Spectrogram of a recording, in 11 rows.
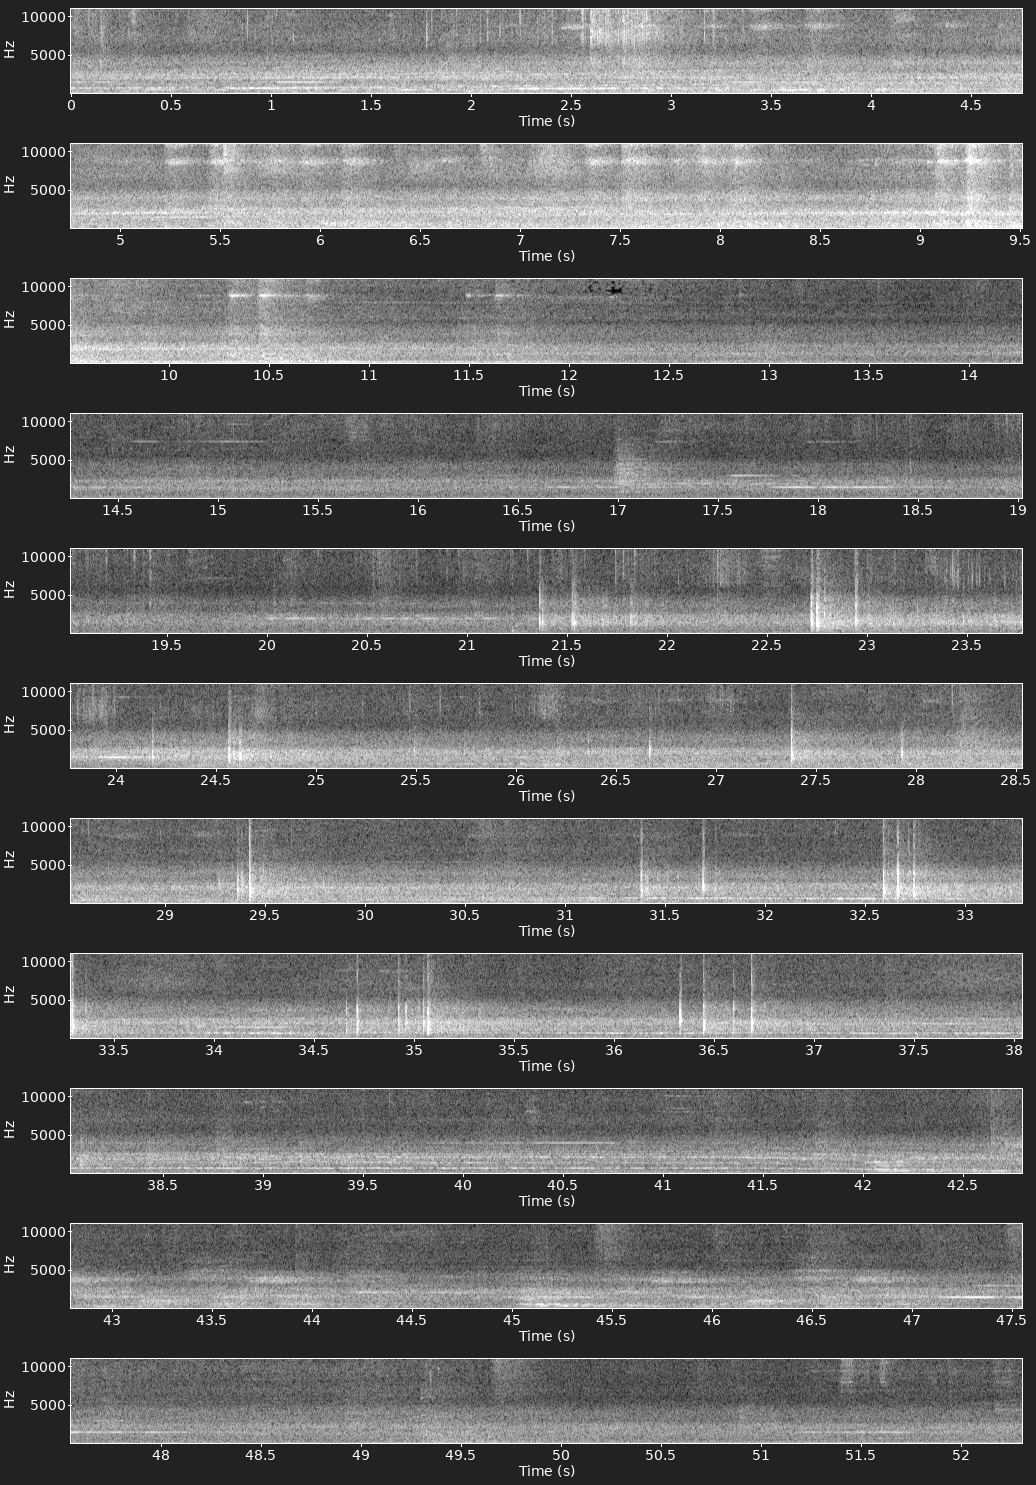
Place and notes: Qiyan Station, Taipei - On the platform
On the platform, Trains arrive at the station, Train leaving the station, Firecrackers, Fireworks sound, Clammy cloudy, Binaural recordings, Zoom H4n+ Soundman OKM II
10 February 2014, ~17:00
